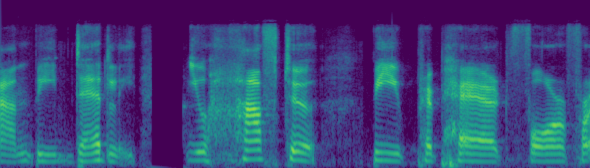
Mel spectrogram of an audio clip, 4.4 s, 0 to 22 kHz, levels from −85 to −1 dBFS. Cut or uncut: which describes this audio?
cut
